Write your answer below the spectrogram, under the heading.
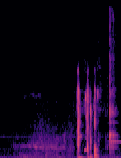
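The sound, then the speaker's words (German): Handling a bottle of Rosado La Feria wine: a quiet stretch gives way to a few short, sharp clicking and clinking knocks in quick succession near the end. “Moment, da muss ich kurz die Flasche in der Hand nehmen. Und zwar Rosado La Feria.”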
